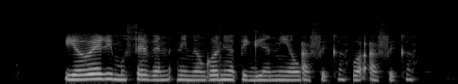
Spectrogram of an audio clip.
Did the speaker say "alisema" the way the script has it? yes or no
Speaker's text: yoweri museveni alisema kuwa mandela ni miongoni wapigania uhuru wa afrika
no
